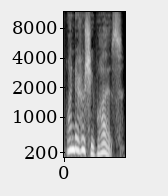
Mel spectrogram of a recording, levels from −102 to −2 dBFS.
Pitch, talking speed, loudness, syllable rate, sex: 205 Hz, 245 wpm, -15 LUFS, 5.8 syllables/s, female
